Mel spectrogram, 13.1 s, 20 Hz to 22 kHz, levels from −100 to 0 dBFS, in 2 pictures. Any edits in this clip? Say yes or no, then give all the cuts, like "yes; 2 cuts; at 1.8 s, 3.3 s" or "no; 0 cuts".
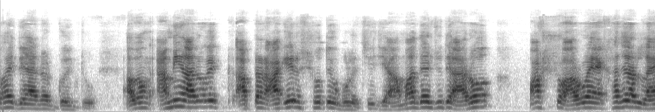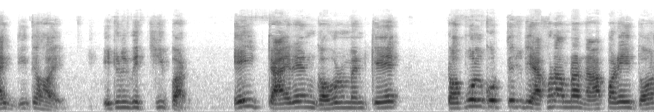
no; 0 cuts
